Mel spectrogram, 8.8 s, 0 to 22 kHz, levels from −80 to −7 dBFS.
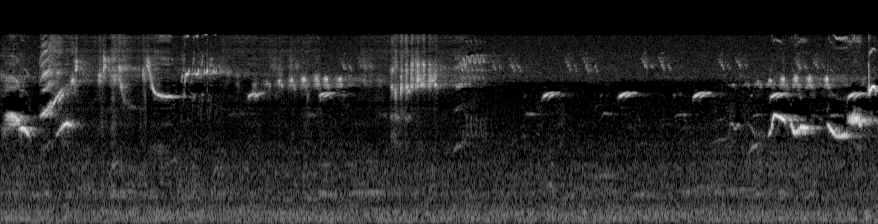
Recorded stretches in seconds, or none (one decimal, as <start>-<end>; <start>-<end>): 0.0-0.5; 1.7-2.2; 3.2-3.6; 4.6-8.8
